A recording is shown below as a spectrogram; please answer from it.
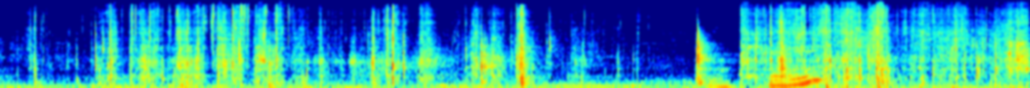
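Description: Protective plastic wrapping is peeled and crumpled off a Merlin Tarot set, with close, continuous crinkling and tearing. A person says a short word near the end and speaks briefly over the rustling.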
